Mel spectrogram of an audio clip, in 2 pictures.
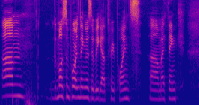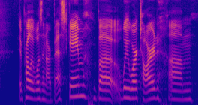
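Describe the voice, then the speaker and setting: A young woman, a player giving a relaxed post-match interview, with frequent "um" and "I mean". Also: mid-range voice, measured pace, clean tone. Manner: relaxed, filler-laced. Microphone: handheld mic held by interviewer.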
